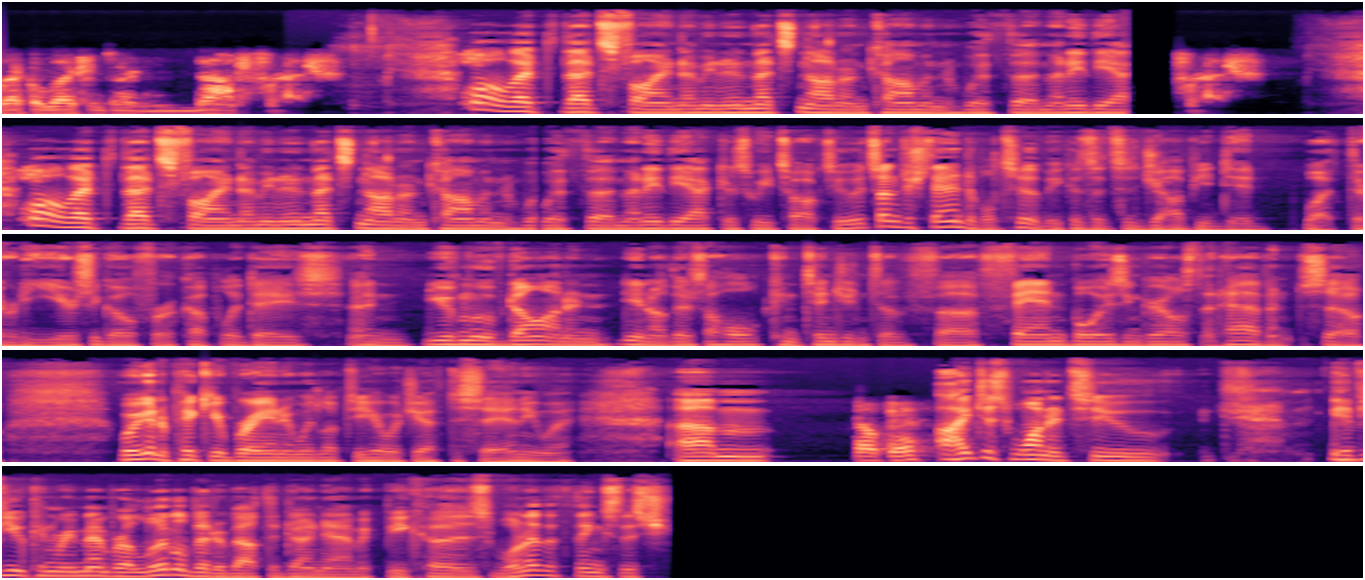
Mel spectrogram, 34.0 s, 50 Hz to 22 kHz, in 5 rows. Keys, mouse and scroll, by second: 1.1 click, 2.1 click, 3.2 click, 4.9 click, 5.5 space, 5.7 click, 5.8 space, 8.0-9.1 drag, 9.3 Delete, 10.6 click, 11.2 click, 12.2 ctrl+s, 13.3-14.9 drag, 15.2 click, 16.4 click, 17.0-18.2 drag, 19.0 click, 19.9 click, 20.9 click, 21.6-23.2 drag, 23.6 click, 29.0-30.5 drag, 30.4 space, 31.5 Delete, 31.9 click, 33.0-34.0 drag.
